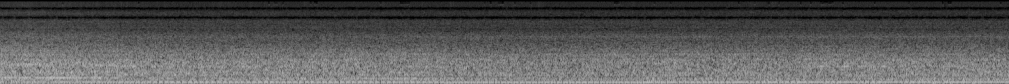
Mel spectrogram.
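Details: 1987 Ford Bronco II, first start after sitting 15 years, following an ignition coil replacement and reconnecting a ground wire: the engine settles into a smooth, even idle with a steady low hum and no misses or knocks; normal idle.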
